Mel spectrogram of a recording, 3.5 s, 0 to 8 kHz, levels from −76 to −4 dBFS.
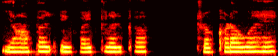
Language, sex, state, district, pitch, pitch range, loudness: Hindi, female, Delhi, New Delhi, 240 Hz, 235-245 Hz, -15 LUFS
